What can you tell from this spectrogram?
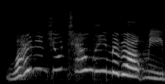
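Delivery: loud, high shout. A narrator's reading. Mouse shouting at the porcupine, loud high accusation. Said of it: "Poppy shouted".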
